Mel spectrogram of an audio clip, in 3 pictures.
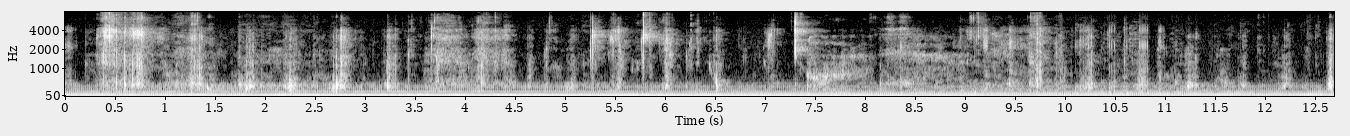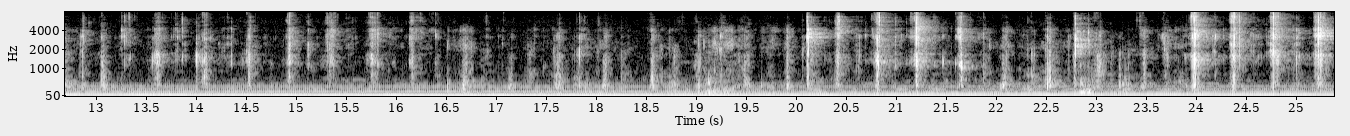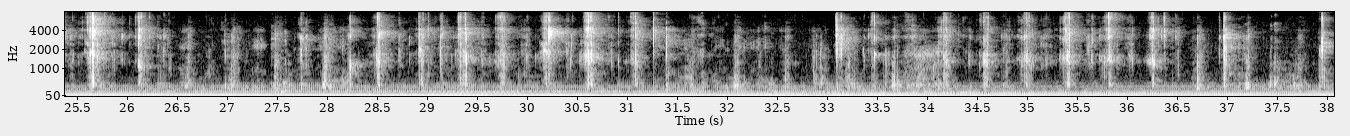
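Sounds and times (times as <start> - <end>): mouth chewing fried food: 0.0 - 38.0.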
